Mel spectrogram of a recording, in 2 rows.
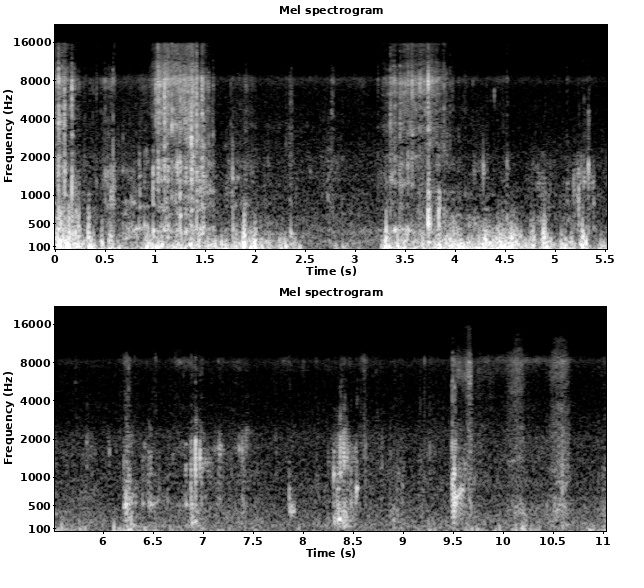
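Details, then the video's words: Elephant named Meri eating sugarcane: loud crunching snaps of cane breaking near 1 and 3.5 seconds, then softer irregular chewing and grinding with occasional sharp cracks over low rumbling background. "Elephant eating sugarcane พี่เมรีกินอ้อย"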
